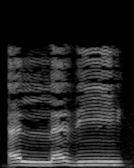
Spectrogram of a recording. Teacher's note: ما قلتش الذي. اللام عندي مشددة.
